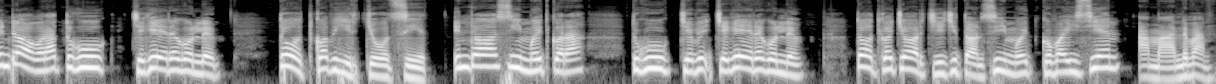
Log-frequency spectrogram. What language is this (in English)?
Kalenjin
